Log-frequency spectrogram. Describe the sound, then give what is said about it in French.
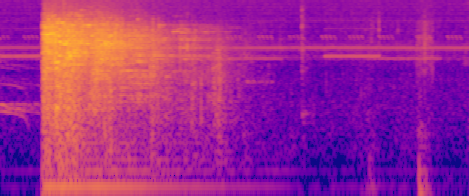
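Window glass shatters under a punch in one sudden, loud crash, followed by a long ringing, tinkling decay as fragments fall. A couple of small clinks follow, and a faint low hum runs throughout. “La vitre s'est brisée. Il est debout. Les débris tombent dans la chambre.”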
